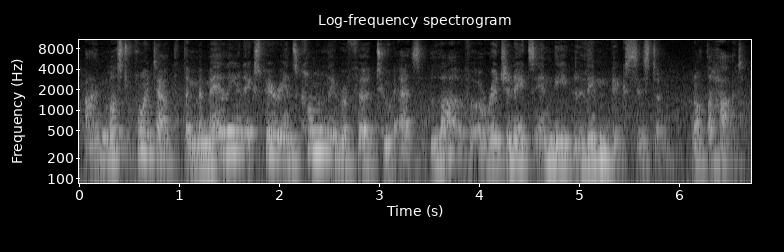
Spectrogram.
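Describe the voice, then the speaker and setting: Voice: medium pitch, fairly even intonation, a little fast, far from the mic, over a noisy crowd, natural voice. A performer voicing a formal, deferential, literal-minded robot valet in a comedic audio drama, with prim and precise wording. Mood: matter-of-fact apologetic.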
